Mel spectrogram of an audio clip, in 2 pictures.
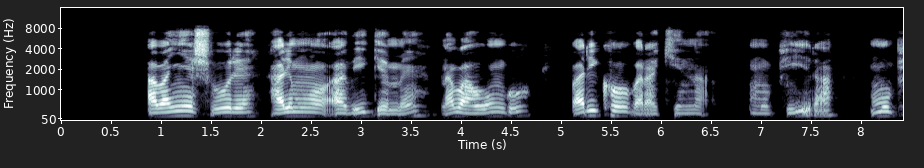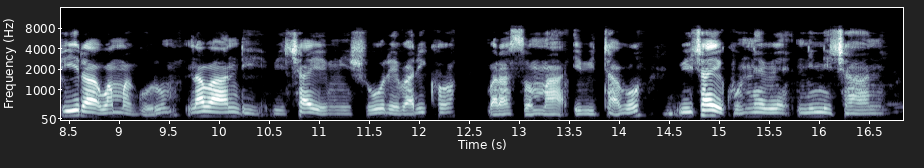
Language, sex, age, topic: Rundi, male, 18-24, education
